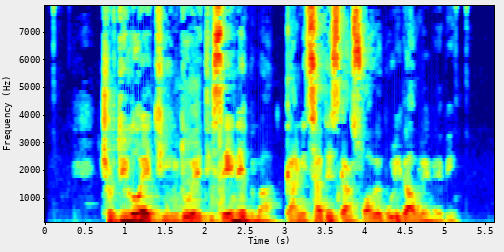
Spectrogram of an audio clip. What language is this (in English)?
Georgian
